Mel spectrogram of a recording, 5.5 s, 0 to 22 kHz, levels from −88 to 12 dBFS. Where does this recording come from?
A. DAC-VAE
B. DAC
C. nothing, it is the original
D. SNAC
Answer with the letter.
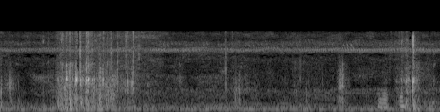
C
